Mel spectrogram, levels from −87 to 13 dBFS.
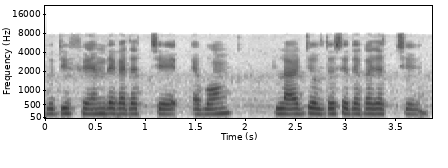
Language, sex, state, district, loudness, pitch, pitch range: Bengali, female, Assam, Hailakandi, -16 LUFS, 180 Hz, 175-185 Hz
